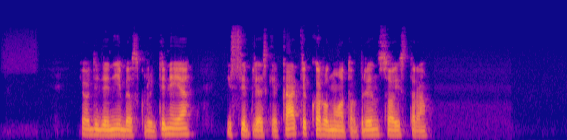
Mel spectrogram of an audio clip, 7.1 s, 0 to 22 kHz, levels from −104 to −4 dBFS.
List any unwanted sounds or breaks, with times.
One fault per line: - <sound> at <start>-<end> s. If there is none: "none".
none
